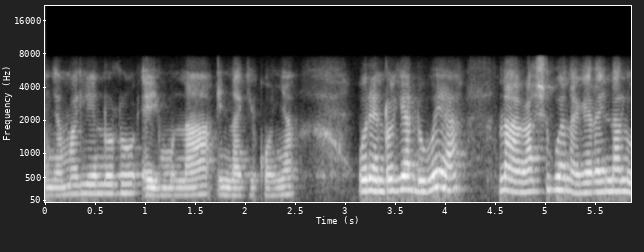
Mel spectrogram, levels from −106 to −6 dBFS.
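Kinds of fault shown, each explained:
AMR wideband (HD Voice) codec: the speech has the rough, raspy edge you hear when this phone codec runs at one of its lowest rates, which fits the 8.85 kbit/s mode. It builds speech from a pulse-driven model of the vocal tract up to 6.4 kHz and pads the band above with shaped noise, so the top end is hissy rather than detailed, and there's nothing above 7.5 kHz. The damage is plainly audible throughout.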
